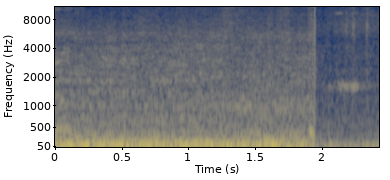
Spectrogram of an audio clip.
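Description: Steady low rumble of road and engine noise inside a moving car's cabin, cutting off suddenly near the end.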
